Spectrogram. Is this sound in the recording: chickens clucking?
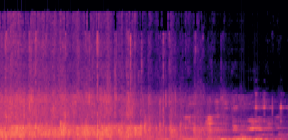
no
